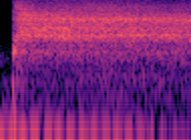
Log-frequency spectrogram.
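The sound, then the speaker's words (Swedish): A steady, bright fizzing hiss of a Cola Zero bottle being opened, starting abruptly and holding strong without fading much. No voices are heard. “Jag kan inte hålla mig för skratt när du sitter och pyser med din Cola Zero”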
